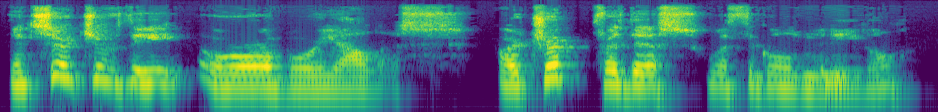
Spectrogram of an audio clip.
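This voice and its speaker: An older man with an American accent talks through a slideshow from his book-lined study. His voice sits fairly high for a man yet sounds mellow and warm, and he explains things at an even, friendly pace. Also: normal speed. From United States. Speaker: astronomer and tour lecturer. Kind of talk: online slideshow lecture. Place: home study with bookshelves.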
